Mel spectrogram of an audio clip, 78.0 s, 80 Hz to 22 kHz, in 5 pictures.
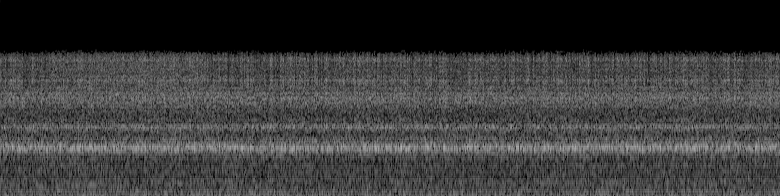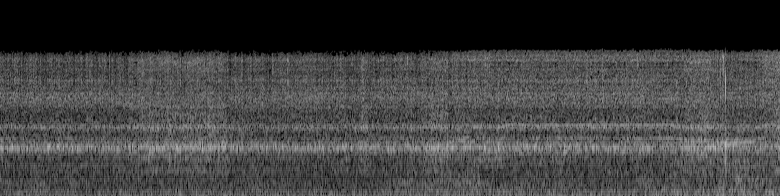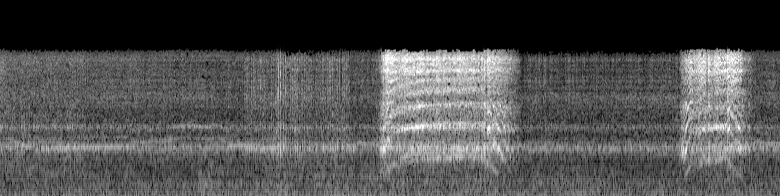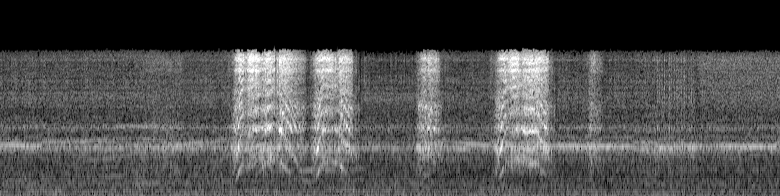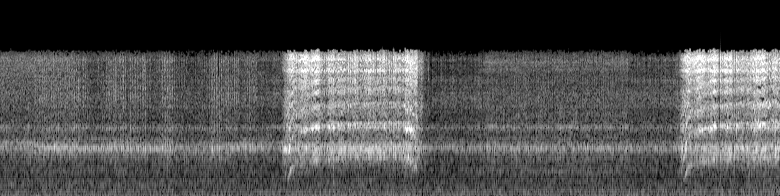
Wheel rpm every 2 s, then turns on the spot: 0, 0, 0, 0, 0, 0, 0, 0, 0, 10, 10, 0, 10, 0, 0, 10, 10, 0, 20, 80, 150, 0, 60, 30, 0, 30, 100, 40, 70, 20, 10, 10, 20, 20, 150, 110, 20, 10, 160.
18-20 24-26 30-34 36-38 54-56 58-68 72-76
